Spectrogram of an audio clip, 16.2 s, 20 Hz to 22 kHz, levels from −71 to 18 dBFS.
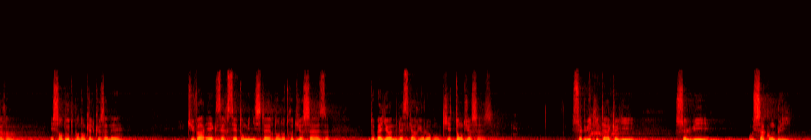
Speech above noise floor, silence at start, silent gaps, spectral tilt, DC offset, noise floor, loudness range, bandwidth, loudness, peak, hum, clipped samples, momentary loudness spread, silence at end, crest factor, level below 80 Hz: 30 dB; 0 s; none; -6 dB/octave; under 0.1%; -58 dBFS; 3 LU; 11.5 kHz; -29 LUFS; -10 dBFS; none; under 0.1%; 20 LU; 0.05 s; 20 dB; -48 dBFS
